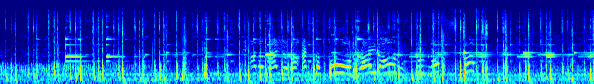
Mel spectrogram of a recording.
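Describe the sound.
Hooves of the horse Asfaloth clip-clop rapidly at a gallop from start to end, a fast uneven beat, while voices shout urgently over the middle section.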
